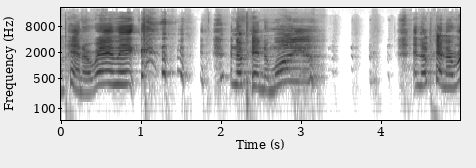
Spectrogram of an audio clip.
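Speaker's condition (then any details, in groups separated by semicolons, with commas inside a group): No condition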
